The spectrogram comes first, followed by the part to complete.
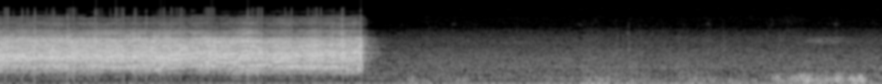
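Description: A loud, steady hiss of noise that cuts off abruptly about two seconds in, followed by a faint low rumble.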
